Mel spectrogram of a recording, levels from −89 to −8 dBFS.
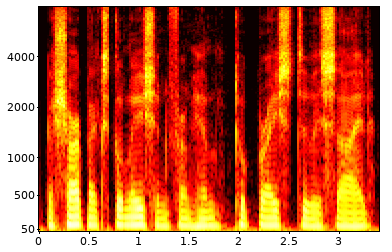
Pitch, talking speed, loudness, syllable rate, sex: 95 Hz, 175 wpm, -17 LUFS, 4.5 syllables/s, male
